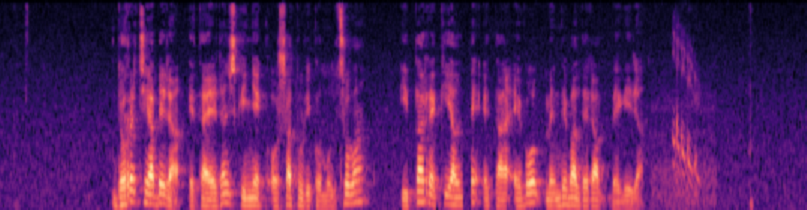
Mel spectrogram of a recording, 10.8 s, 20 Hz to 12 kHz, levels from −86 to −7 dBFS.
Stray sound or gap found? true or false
true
